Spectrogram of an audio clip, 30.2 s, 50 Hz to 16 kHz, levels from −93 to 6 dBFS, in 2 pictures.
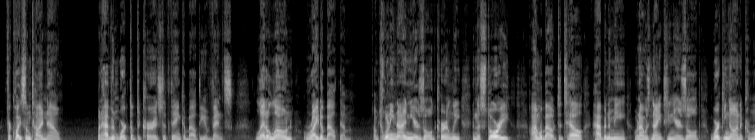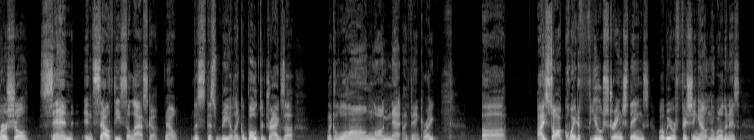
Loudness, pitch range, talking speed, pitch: -23 LUFS, 120-160 Hz, 170 wpm, 135 Hz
